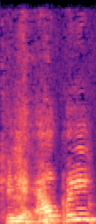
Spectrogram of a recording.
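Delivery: shrill, very high-pitched, loud scream. Retelling calling to the kids for help: imitating own screaming. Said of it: "screaming to my kids".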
